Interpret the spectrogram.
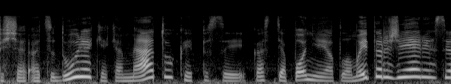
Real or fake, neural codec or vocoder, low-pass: real; none; 9.9 kHz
